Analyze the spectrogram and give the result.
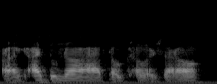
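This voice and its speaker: A man's voice: deep voice, completely flat delivery, fairly quick, vocal fry. A man from the Dominican Republic with a Dominican accent, talking casually on a voice call and restarting his sentences often, Spanish being his first language. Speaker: caller. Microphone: voice chat call. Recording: muffled voice call audio.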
